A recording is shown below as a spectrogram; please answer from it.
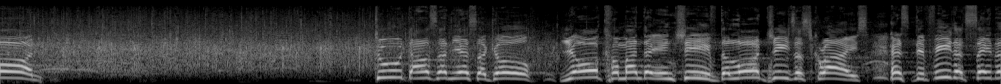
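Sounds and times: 
speech: 0:00.0 - 0:00.6, 0:03.8 - 0:09.9
church audience clapping: 0:00.0 - 0:07.1.

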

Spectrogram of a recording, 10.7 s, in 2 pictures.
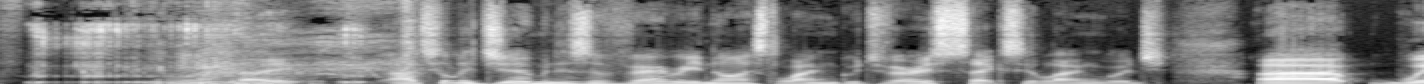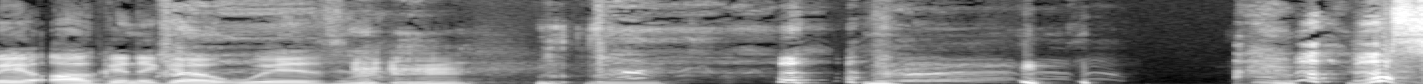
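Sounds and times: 
speech: 0:00.1 - 0:08.9
laughter: 0:00.7 - 0:01.6, 0:05.9 - 0:10.6
throat clearing: 0:06.0 - 0:07.9.

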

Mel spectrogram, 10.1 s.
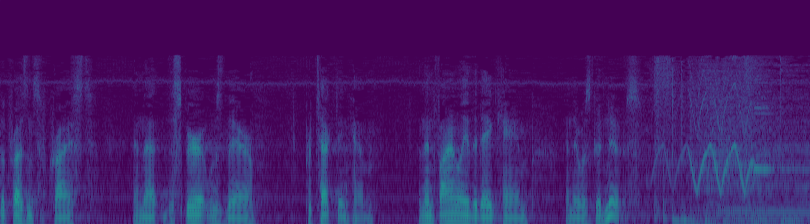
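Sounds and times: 
speech: 0:00.0 - 0:08.7
fire truck siren wailing during a homecoming parade: 0:08.1 - 0:10.1.

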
